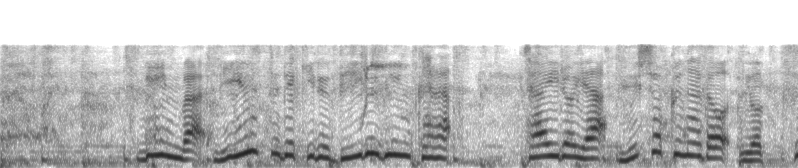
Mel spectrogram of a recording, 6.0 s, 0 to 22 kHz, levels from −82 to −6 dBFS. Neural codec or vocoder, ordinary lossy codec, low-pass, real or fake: codec, 24 kHz, 6 kbps, HILCodec; none; 7.2 kHz; fake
